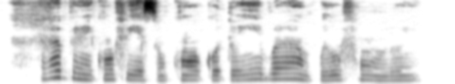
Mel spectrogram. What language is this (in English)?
Yoruba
